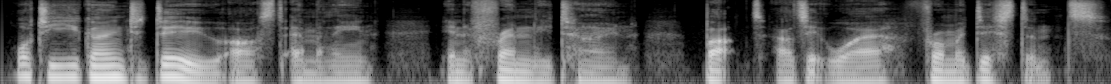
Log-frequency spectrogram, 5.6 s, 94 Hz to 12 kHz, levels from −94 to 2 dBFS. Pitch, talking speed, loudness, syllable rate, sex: 100 Hz, 205 wpm, -21 LUFS, 6.1 syllables/s, male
